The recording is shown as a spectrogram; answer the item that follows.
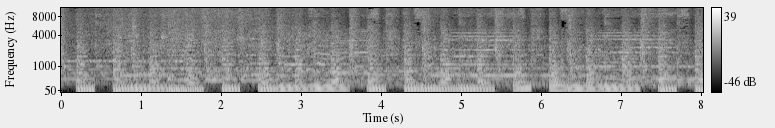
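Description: Electronic dance music with a steady, repeating bass beat.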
